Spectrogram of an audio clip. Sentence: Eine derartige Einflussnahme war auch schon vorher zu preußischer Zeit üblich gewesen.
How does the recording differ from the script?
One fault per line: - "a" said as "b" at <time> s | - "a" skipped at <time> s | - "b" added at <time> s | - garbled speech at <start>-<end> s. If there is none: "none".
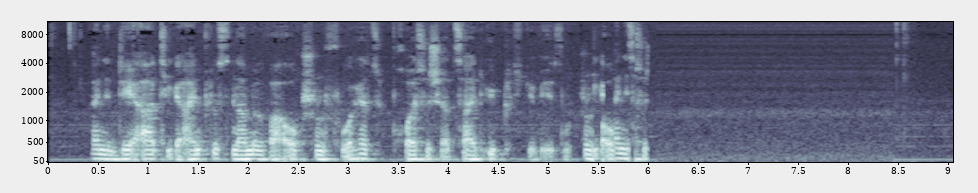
- garbled speech at 5.3-6.0 s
